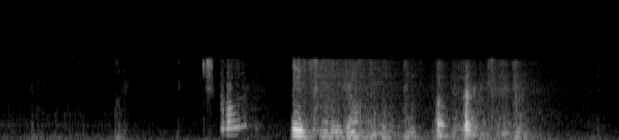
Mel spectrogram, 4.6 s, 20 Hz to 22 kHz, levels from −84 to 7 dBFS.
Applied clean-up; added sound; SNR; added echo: neural mask model DeepFilterNet 3.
